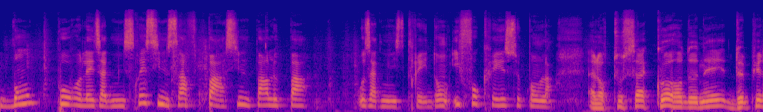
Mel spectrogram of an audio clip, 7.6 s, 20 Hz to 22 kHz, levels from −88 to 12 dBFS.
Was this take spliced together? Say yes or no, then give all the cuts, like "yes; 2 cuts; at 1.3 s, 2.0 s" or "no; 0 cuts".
yes; 1 cut; at 5.8 s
